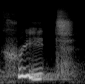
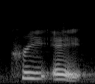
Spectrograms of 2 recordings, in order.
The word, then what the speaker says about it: create: don't this word here we don't say Crete that's not a vowel digraph there is it it's create how many syllables in this word it's two isn't it it's not a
